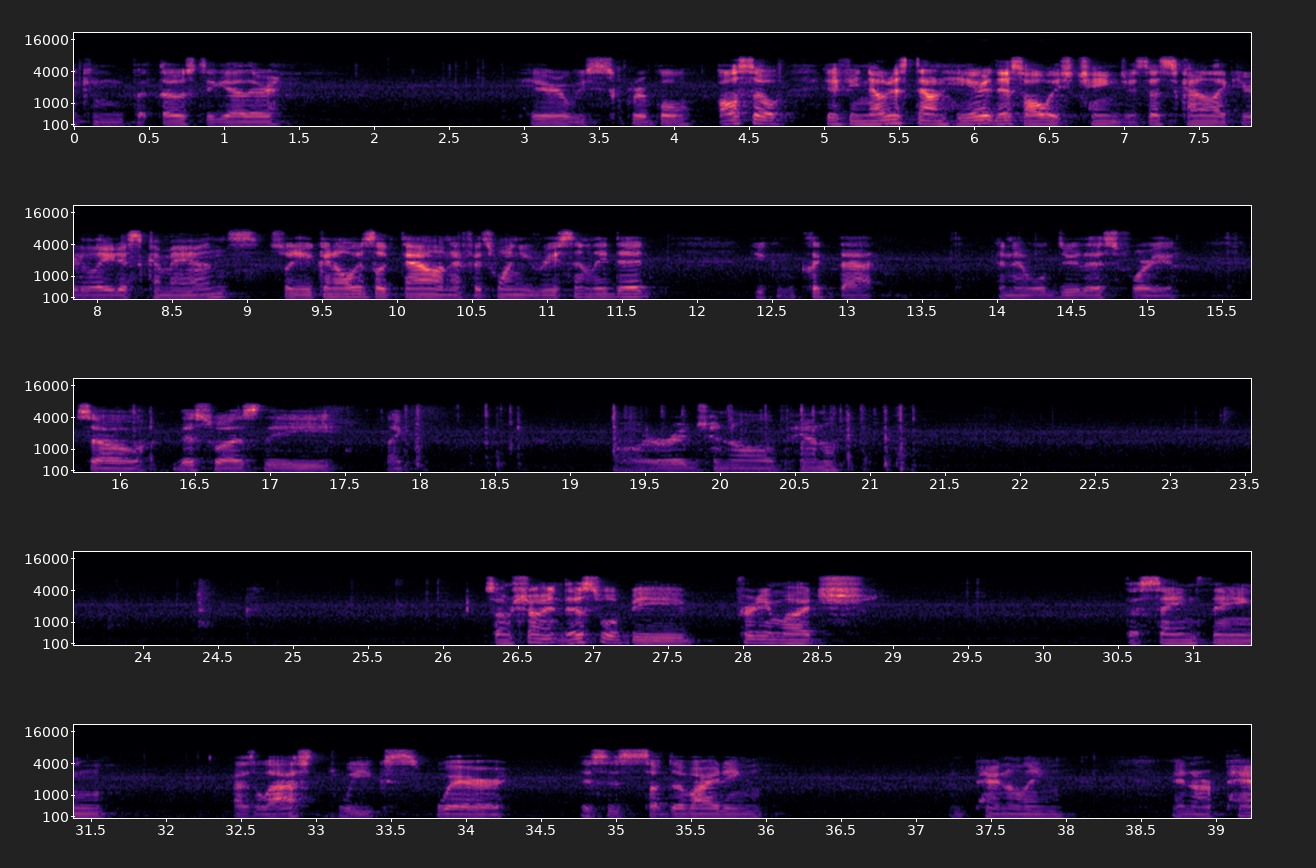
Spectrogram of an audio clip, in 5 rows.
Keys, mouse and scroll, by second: 1.0-1.9 scroll down 2, 1.9 scroll up 2, 2.3 click, 2.5-4.1 typing, 10.2 click, 14.0 click, 15.1 click, 17.7-21.6 typing, 22.9 click, 25.7 right click, 30.5 click, 32.0 click, 33.0-34.8 scroll down 3, 34.8 click.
